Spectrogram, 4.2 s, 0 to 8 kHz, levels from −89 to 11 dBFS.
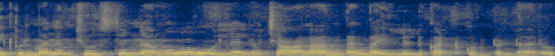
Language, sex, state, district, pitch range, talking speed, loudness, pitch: Telugu, female, Telangana, Nalgonda, 195-220 Hz, 115 wpm, -15 LUFS, 210 Hz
